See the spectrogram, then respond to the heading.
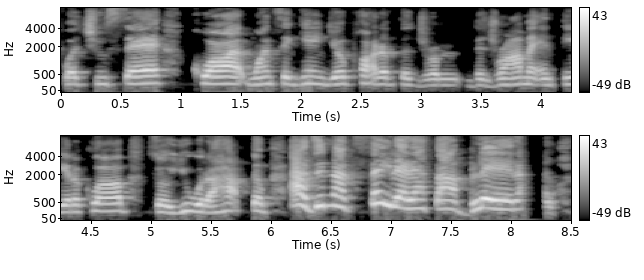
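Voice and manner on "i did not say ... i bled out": high, loud, over-dramatic protest; theatrical mock outburst. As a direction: put on a whole show of outraged denial. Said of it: "put on a whole fucking show".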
